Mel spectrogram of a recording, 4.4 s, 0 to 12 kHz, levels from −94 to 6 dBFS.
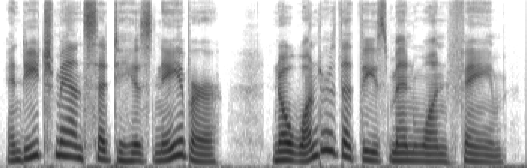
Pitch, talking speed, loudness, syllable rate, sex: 185 Hz, 190 wpm, -17 LUFS, 4.6 syllables/s, female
